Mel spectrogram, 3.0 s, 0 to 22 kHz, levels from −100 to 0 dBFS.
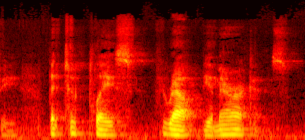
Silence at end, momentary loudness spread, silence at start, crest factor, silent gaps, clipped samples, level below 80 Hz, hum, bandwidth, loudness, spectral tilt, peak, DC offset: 0.15 s; 18 LU; 0 s; 22 dB; none; under 0.1%; -58 dBFS; none; 15.5 kHz; -31 LUFS; -6 dB/octave; -10 dBFS; under 0.1%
